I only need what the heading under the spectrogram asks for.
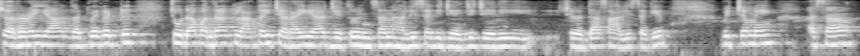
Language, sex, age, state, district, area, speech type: Sindhi, female, 30-45, Maharashtra, Mumbai Suburban, urban, spontaneous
